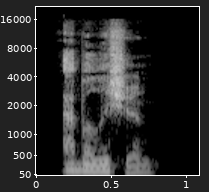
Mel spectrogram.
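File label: "abolition" Australian English; pronunciation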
